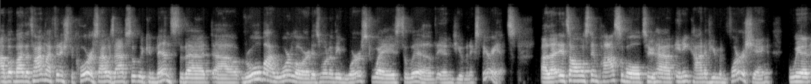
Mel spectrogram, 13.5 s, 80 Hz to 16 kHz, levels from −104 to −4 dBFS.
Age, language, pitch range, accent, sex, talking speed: 30-49, English, 145-175 Hz, American, male, 185 wpm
